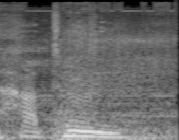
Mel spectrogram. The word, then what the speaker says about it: Khatun: oh yeah you're right they did have a silent k earlier when they when they pronounced k-h-a-n so han and hatun yo stop killing things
